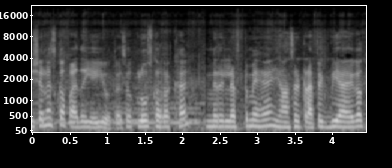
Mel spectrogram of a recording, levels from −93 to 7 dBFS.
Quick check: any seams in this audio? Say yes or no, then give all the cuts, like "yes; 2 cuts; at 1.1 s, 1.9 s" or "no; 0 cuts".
yes; 1 cut; at 2.3 s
